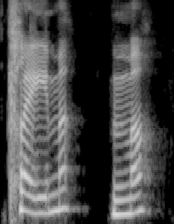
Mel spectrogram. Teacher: I pronounce the M at the end. I'm engaging my vocal cords.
